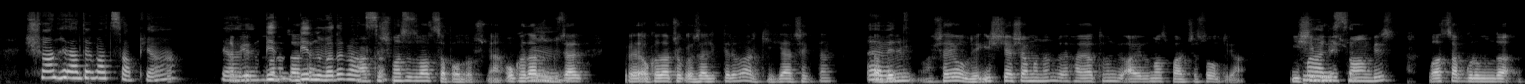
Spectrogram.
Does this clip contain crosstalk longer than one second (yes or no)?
yes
